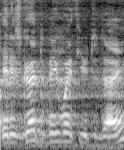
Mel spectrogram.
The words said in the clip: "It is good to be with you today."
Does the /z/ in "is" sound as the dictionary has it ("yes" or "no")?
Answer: yes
